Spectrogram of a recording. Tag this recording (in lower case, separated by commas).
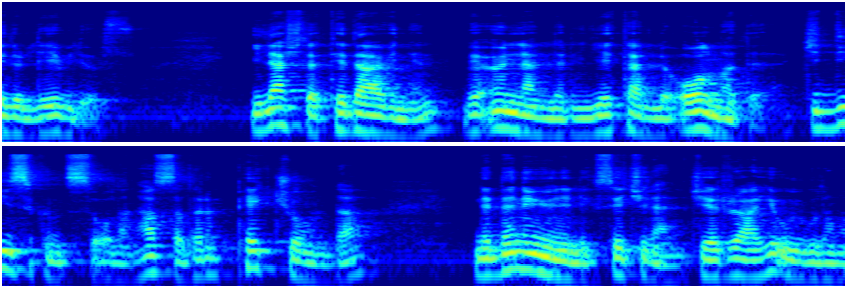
speech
